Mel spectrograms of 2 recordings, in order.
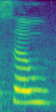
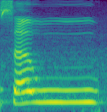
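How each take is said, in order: First: The vowel sound is kept short. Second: The vowel sound is stretched out long. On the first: The speaker calls it right. "बल्कि हम क्या करेंगे" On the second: The speaker calls it wrong. "हम इसको सऊ ऐसे नहीं खींचेंगे"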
